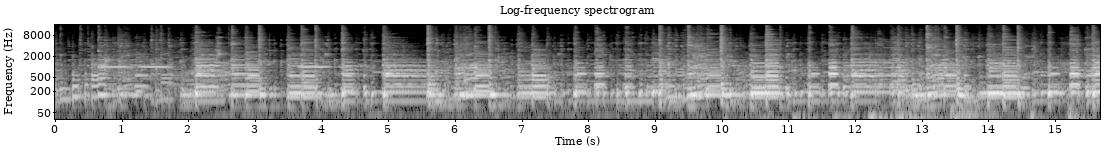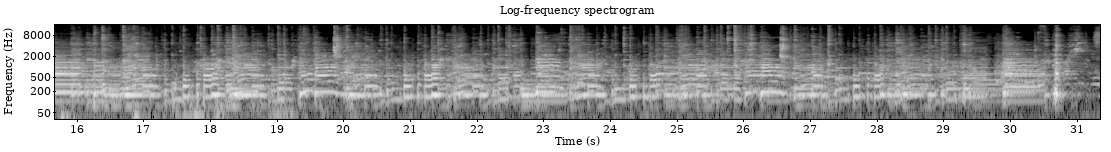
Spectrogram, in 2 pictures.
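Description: Handmade Gardner steel-string acoustic guitar played unaccompanied: a continuous run of picked notes and strummed chords, ringing with no pauses.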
